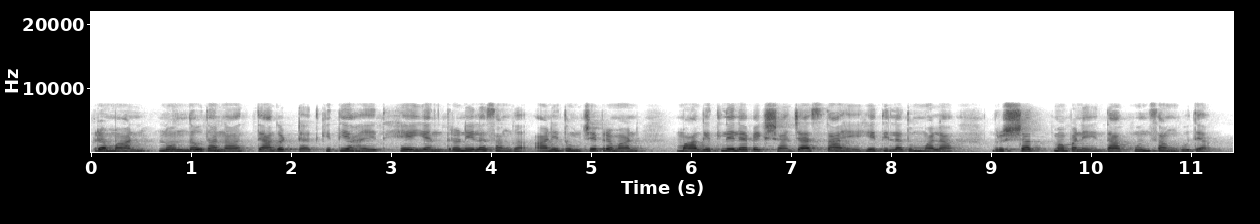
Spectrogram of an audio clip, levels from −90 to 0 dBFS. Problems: constant background noise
